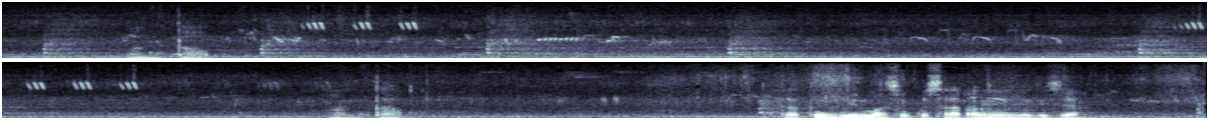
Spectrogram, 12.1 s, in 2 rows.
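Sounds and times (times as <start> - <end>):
faint steady hum: 0.0 - 12.0
bird chirps: 0.1 - 12.0.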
